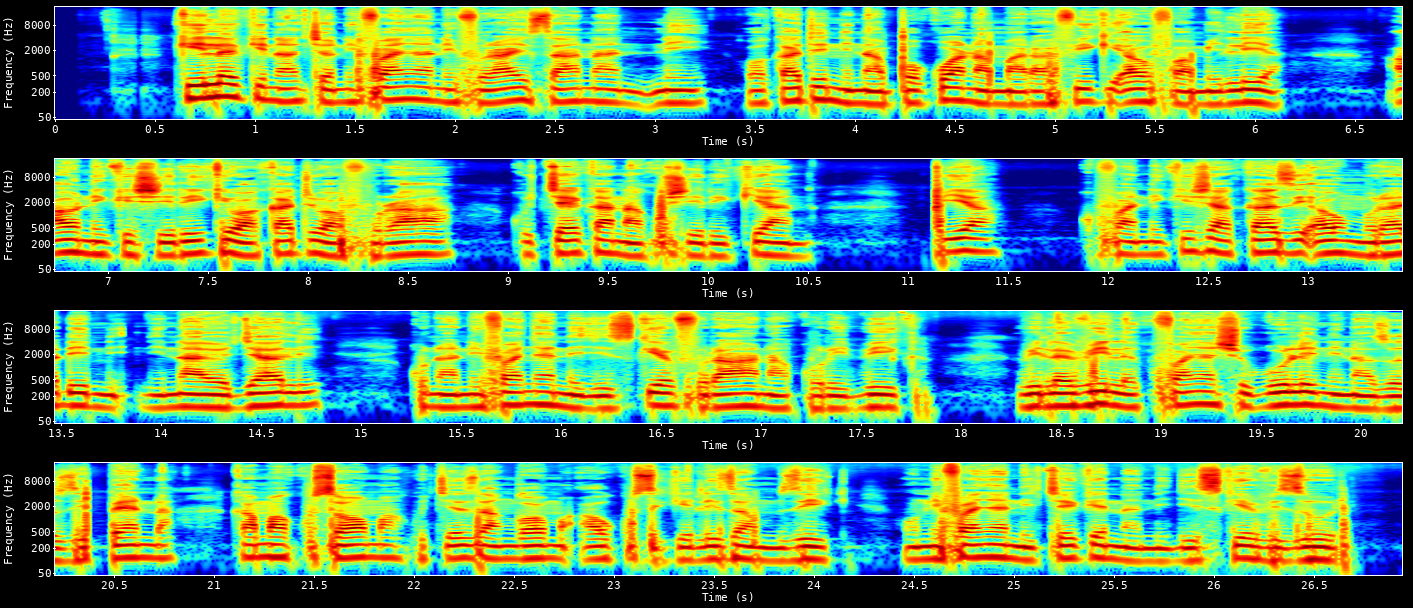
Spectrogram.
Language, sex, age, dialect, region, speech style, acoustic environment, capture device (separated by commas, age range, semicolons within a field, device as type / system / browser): Swahili, male, 18-24, Kenya - Nairobi Sheng-influenced, Kenya, focused, people talking; music; nature; silence; traffic; appliances, mobile / Linux / Chrome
